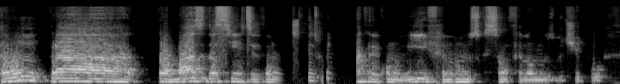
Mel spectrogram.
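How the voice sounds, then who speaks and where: A man with a medium-pitched voice and ordinary pitch variation keeps a moderate pace. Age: 30s. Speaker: university lecturer. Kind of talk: lecture.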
